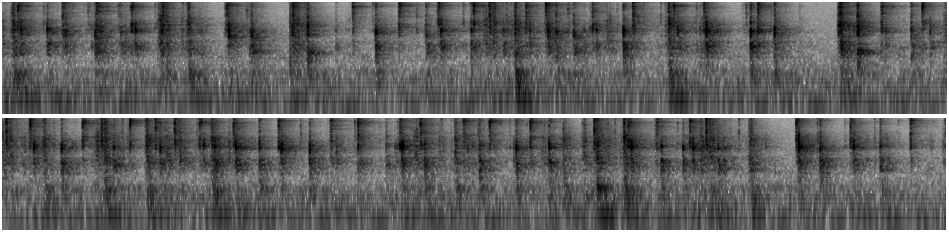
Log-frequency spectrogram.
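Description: Fingertips type continuously on a backlit plastic mechanical keyboard with plastic keycaps and Cherry MX Blue switches. The result is a rapid stream of bright, crisp clicks with almost no low end and very short decay, broken only by a brief pause around the four-second mark.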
